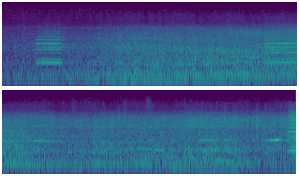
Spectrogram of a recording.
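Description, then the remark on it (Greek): A tour coach's horn honks in short tonal blasts, first near the start and again around the middle, over a steady rumbling engine and traffic noise as it approaches from a distance. “Ένα τουριστικό πούλμαν έρχεται κορνάροντας από μακριά.”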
